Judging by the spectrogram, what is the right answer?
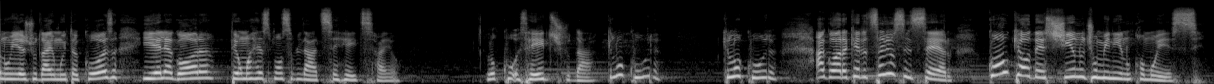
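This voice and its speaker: A Brazilian woman pastor preaching a sermon, telling a story vividly and calling the congregation to say amen. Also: high-pitched. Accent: Brazilian Portuguese. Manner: storytelling, calls for amens from the congregation.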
